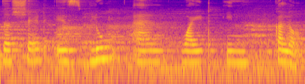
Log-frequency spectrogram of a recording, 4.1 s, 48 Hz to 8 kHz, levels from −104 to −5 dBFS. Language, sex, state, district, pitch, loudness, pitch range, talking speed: English, female, Maharashtra, Mumbai Suburban, 185 Hz, -20 LUFS, 180-195 Hz, 120 wpm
